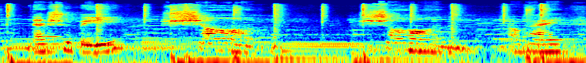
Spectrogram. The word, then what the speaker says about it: Sean: S-E-A-N. How do you read this word? Sing? That's not right. That should be Sean. Sean. Okay? So the pronunciation is as same as S-H-A-W-N.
